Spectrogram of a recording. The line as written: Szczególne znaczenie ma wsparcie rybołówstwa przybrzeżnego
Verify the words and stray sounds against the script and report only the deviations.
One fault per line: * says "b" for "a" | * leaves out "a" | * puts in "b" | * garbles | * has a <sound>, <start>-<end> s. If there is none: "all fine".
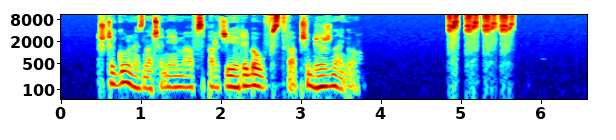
* has a laugh, 4.8-5.7 s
